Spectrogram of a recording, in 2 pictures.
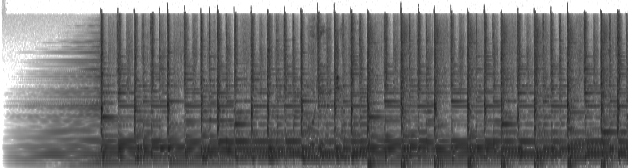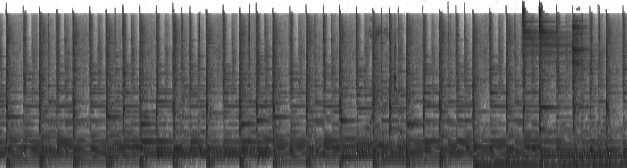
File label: happy music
